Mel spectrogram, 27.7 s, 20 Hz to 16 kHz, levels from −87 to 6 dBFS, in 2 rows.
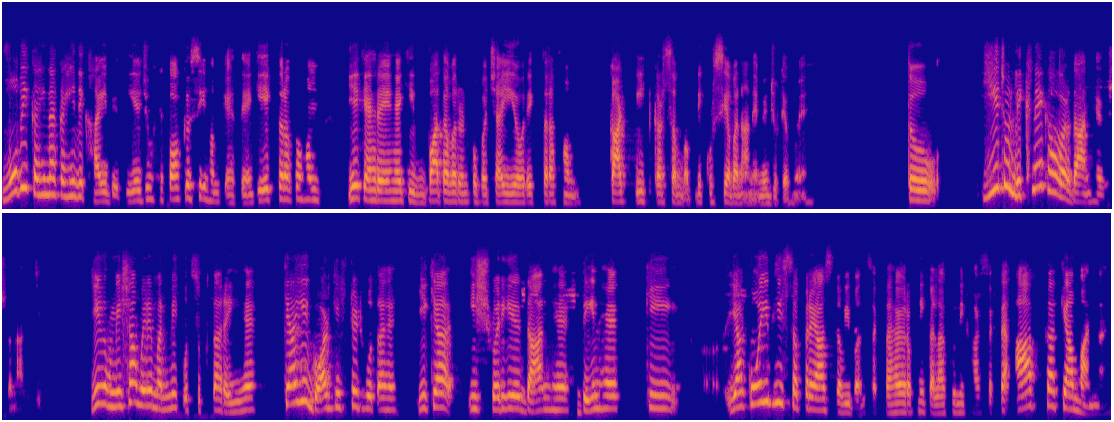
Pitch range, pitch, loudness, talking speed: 175-280 Hz, 220 Hz, -21 LUFS, 195 wpm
